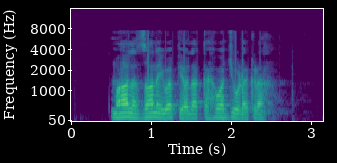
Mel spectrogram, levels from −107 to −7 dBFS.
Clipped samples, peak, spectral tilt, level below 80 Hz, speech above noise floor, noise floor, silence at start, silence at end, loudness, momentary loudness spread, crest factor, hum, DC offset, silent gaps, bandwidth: under 0.1%; -22 dBFS; -6.5 dB/octave; -74 dBFS; 45 dB; -84 dBFS; 0.5 s; 0.65 s; -39 LUFS; 10 LU; 20 dB; none; under 0.1%; none; 7.6 kHz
